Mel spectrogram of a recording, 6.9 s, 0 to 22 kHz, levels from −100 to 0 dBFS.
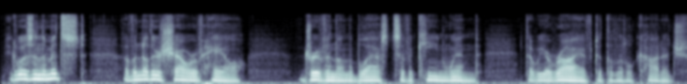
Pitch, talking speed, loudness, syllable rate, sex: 130 Hz, 220 wpm, -16 LUFS, 6.3 syllables/s, male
